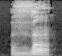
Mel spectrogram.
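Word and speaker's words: vingt: And the last one, so this G letter is here, but you don't pronounce it, okay? And then final T doesn't exist phonetically either, so basically you will only need to pronounce these three letters. So you get V, V, and then you get nasal, IN, un, 20, 20, 20, okay?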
